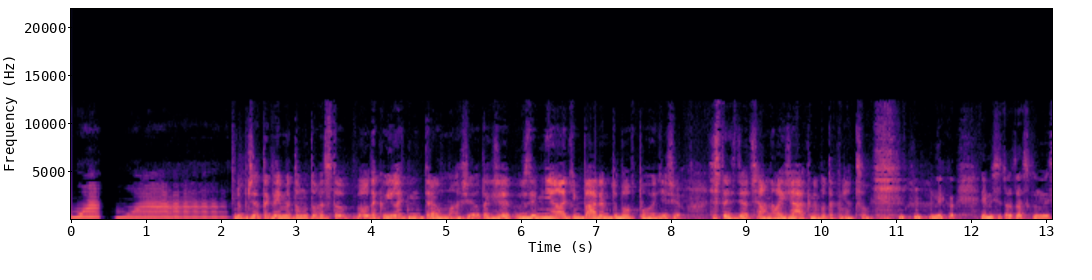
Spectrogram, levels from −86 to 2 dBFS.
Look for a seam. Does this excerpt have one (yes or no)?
no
